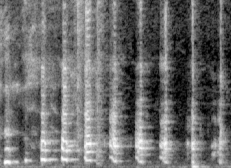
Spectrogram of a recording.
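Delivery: high pleased laugh; laughing delight. Real, not acted. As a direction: laugh it off, tickled. Laughs after I try.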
